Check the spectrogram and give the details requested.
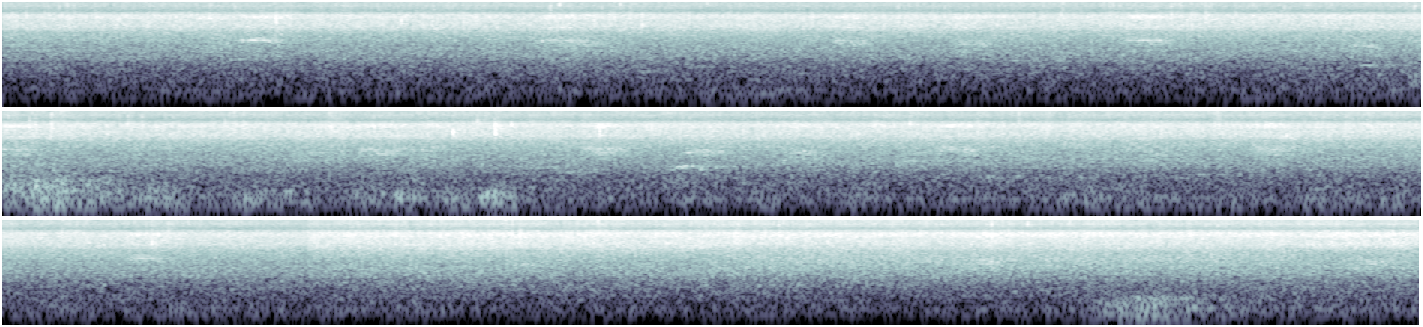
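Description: Steady rain falling, with low rolls of thunder about ten seconds in and again near the end.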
